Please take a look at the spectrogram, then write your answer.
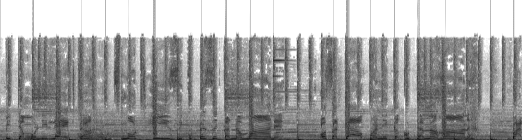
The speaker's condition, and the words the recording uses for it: No condition.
